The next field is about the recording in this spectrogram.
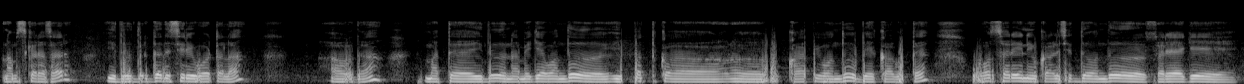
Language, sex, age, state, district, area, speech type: Kannada, male, 18-30, Karnataka, Chitradurga, rural, spontaneous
